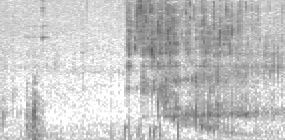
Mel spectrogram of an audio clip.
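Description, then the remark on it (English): A short knock, then Hooch Shootin' beer pours into a glass in a steady, fizzing splash of hiss, with a faint ringing tone as it fills. No one speaks. “Ooh, that is very, very, very foamy, very hazy.”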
